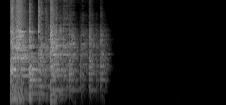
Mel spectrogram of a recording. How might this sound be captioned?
shovel drop on concrete
Sound of a shovel being dropped on a concrete driveway
concrete, drop, Shovel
